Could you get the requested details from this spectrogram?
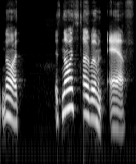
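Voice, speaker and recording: A woman chatting casually about an anime episode in a relaxed, easygoing way. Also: on the low side, unhurried, clear, resonant tone. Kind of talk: casual anime review chat.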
